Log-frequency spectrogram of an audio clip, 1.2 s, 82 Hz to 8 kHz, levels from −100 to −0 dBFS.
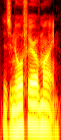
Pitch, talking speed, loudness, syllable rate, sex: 115 Hz, 295 wpm, -12 LUFS, 5.9 syllables/s, male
